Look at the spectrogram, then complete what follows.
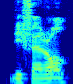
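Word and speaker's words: différents: adjective as well no defer has an S on the end but we don't hear it T and S are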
